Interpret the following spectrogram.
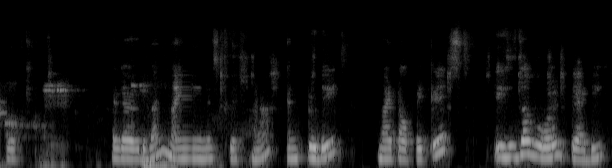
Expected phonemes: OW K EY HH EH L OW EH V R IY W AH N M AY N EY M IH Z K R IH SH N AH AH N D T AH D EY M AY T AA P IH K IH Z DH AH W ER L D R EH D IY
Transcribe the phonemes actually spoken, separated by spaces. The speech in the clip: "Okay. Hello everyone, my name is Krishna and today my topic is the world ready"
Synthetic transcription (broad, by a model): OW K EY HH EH IH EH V R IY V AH N M AY N EY M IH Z K R IH SH N AH AH N D T AH D EY M AY T AA P IH K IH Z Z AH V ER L D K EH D IY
